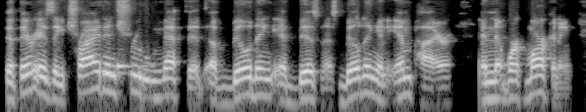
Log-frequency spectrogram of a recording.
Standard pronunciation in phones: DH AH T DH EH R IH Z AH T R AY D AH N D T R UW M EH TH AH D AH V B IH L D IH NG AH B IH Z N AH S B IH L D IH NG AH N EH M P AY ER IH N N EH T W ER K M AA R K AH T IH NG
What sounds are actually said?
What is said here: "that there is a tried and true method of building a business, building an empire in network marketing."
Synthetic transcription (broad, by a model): DH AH T DH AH R IH Z AH T R AY D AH N T R UW M EH TH AH D AH V B IH L D IH NG AH B IH Z N AH S B IH L D IH NG AH N EH M P AY ER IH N N EH T W ER K M AA R K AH T IH NG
